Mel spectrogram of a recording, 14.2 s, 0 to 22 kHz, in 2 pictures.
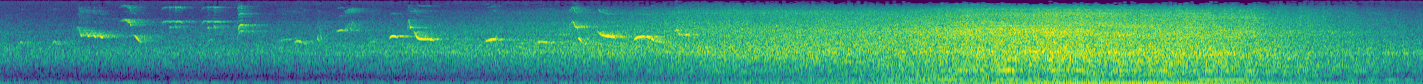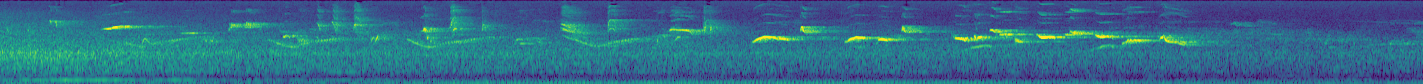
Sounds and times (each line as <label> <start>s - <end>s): cars passing by 0.0s - 14.2s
